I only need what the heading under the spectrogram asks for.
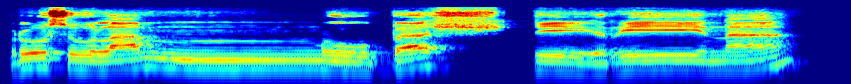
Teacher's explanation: syinnya dibaca dobel ada tasdidnya · Rusulam mubasyirina fathah tanwin bertemu dengan huruf mim, bacaan idgham bi gunnah masuk dengan mendengung, yaitu mendengung mim ditandai mimnya ada tasdidnya. Ya, mim tasdid dibaca gunnah atau mendengung ditahan biar tampak dengungannya.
